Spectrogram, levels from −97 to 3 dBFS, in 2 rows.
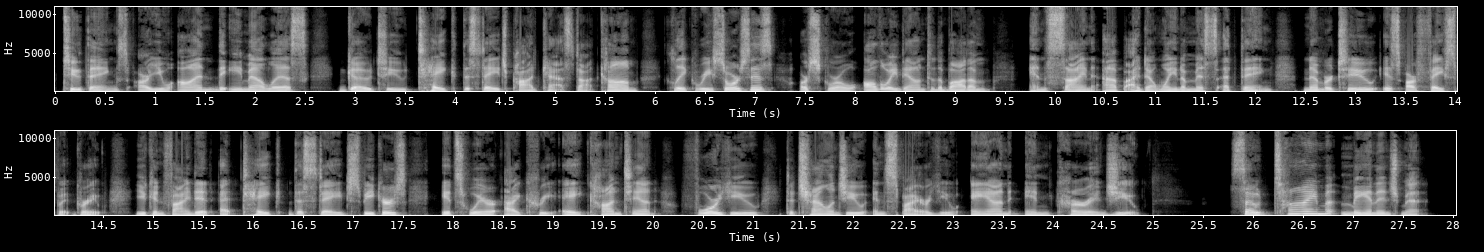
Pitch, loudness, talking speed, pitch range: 115 Hz, -17 LUFS, 140 wpm, 105-135 Hz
